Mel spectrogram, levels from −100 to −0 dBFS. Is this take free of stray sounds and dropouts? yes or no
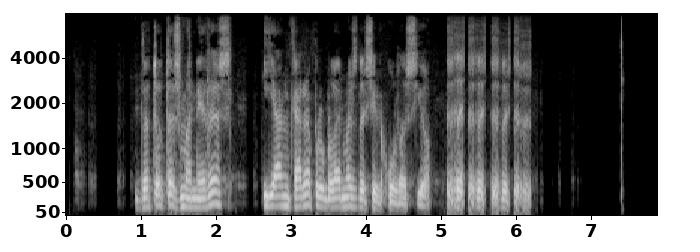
no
